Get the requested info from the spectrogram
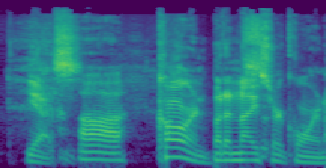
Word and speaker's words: Khorne: Is that Khorne? K H O R N E. – Khorne. That's how I would have pronounced it.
